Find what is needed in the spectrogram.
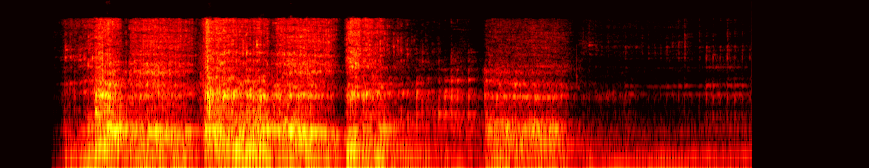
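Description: Dinosaur roar sound effect: a loud, rough roar in four surges, the later ones weaker, fading before it cuts off suddenly near the end.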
